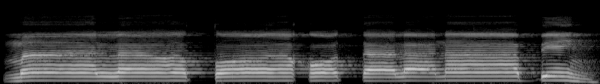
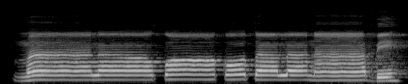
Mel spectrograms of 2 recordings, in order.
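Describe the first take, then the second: First: It is recited at the slowest tempo. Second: It is recited at a somewhat slower tempo. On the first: "Coba kita turunkan lagi temponya lebih lambat dikit" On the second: "kita turunkan temponya"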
